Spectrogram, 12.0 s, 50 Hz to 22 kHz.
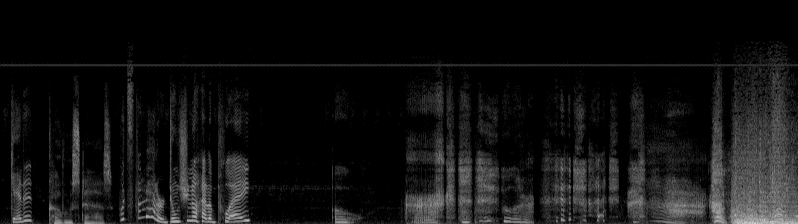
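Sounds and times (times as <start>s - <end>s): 
speech: 0.2s - 3.8s, 5.0s - 5.4s, 6.1s - 11.4s
growling, snarling vocal sounds: 10.2s - 11.9s
loud angry lion roar, harsh and rumbling: 10.8s - 11.9s.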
